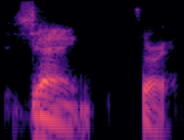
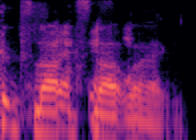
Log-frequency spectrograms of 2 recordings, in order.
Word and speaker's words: Zhang: I mean, Lily Zhang, however her name is properly pronounced. Yeah, she Oh, was not she was Wang. surprising. Um, Zhang. Sorry. Zhang. I was Yeah. calling her Lily, Wang. Zhang. it's not Wang.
